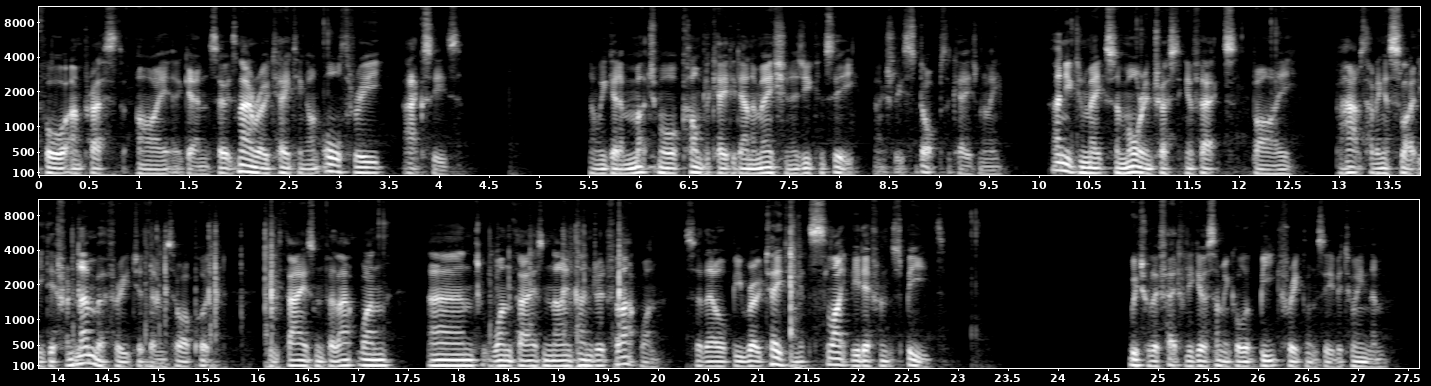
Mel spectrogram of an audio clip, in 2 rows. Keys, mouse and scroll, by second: 2.8 click, 10.3 click, 14.1 KP_2, 14.9 KP_0, 16.1 KP_Enter, 17.2 click, 18.3 KP_1, 18.7 KP_9, 19.1 KP_0, 19.5 KP_Enter, 21.3 i, 23.1 click.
